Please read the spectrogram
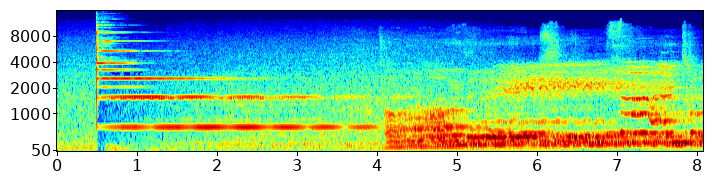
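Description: A brass ceremonial bell struck once, ringing with a clear steady tone that fades over about three seconds. From about four seconds in, a choir takes over, singing sustained chords.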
